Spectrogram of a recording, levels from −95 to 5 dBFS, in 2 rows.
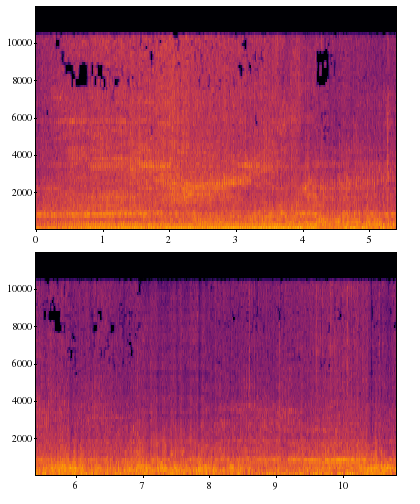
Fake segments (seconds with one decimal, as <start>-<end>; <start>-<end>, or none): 3.5-4.2; 7.0-8.0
